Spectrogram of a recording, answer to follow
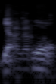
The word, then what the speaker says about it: Tangaroa: In the song we reacted to Tangaroa, right? Did I pronounce that correct correctly? Tangaroa.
